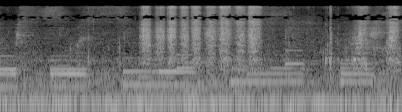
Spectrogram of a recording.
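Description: Wet cloth being scrubbed by hand in a basin of soapy water, in quick rubbing strokes about four a second that start about a second and a half in, pause briefly, then resume near the end. Soft background music plays underneath.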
